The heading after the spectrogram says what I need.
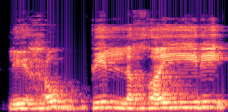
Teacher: یہاں حا کو حلق سے اچھی طرح سے ادا کریں گے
